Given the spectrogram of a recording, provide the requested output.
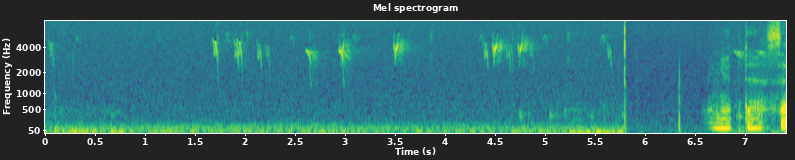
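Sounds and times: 
two birds calling: 0:00.0 - 0:05.9.

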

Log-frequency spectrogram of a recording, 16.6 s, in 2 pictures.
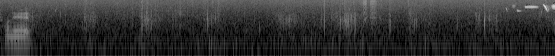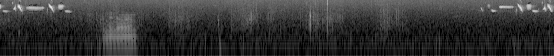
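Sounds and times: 
faint scuffling noises: 0:04.1 - 0:07.6, 0:09.6 - 0:14.4
bird chirping: 0:07.5 - 0:10.0, 0:15.1 - 0:16.6.

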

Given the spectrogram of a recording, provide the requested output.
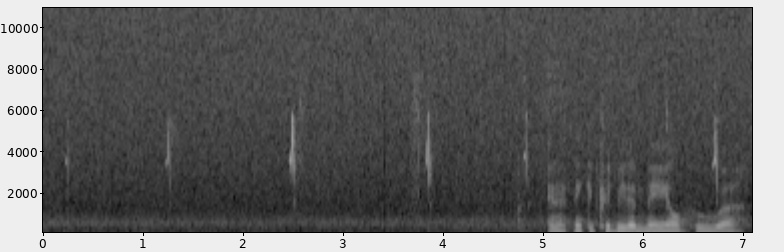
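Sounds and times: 
wild bird calling: 0:00.0 - 0:07.0
speech: 0:05.0 - 0:07.0.

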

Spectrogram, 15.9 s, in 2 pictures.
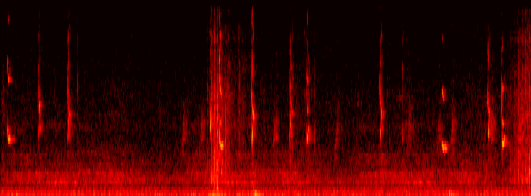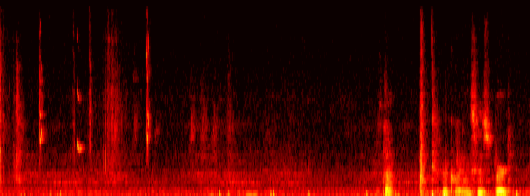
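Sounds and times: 
baby bird begging calls: 0:00.0 - 0:01.4, 0:02.7 - 0:12.2
speech: 0:14.8 - 0:15.8.

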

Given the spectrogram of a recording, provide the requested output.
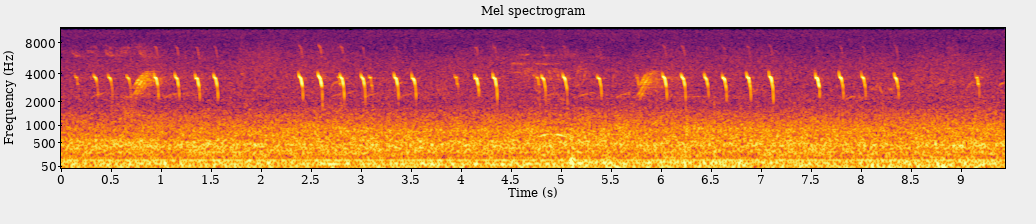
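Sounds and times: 
wild bird calling above the cages: 0:00.1 - 0:09.3.

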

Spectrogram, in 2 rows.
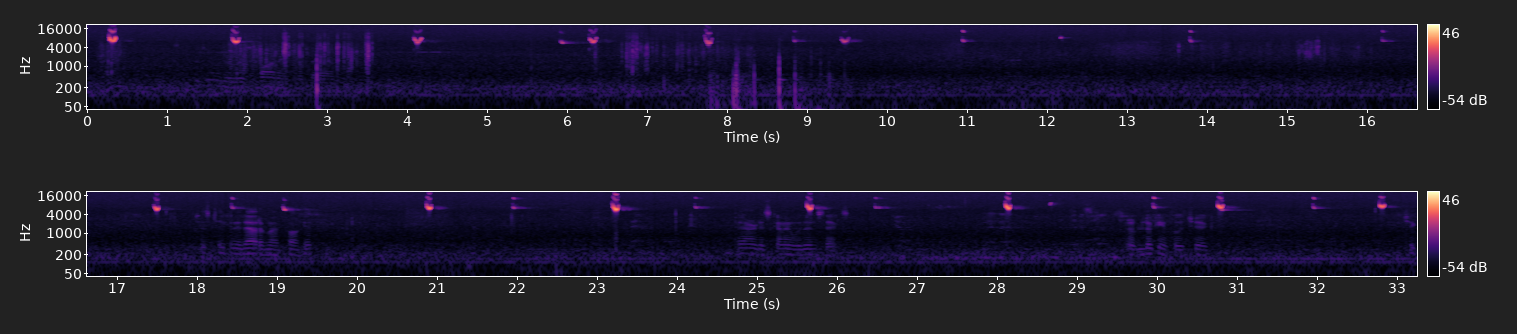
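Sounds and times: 
parrot chick chirping: 0:00.0 - 0:09.9, 0:10.8 - 0:11.4, 0:17.3 - 0:22.4, 0:23.0 - 0:23.5, 0:25.3 - 0:26.7, 0:27.3 - 0:28.6, 0:29.8 - 0:31.2, 0:31.9 - 0:33.2
low hum: 0:00.0 - 0:33.2.

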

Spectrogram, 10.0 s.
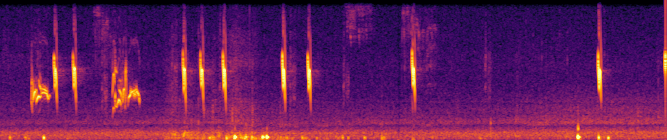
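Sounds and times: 
purple finch song: 0:00.0 - 0:06.7, 0:08.7 - 0:09.3.

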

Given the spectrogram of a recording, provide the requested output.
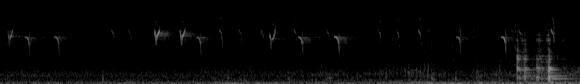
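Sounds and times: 
crossbills chittering: 0:00.2 - 0:05.7.

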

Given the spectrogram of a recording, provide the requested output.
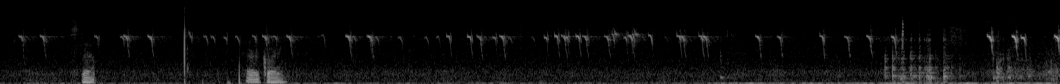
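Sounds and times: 
crossbill calls: 0:00.0 - 0:10.5
speech: 0:00.8 - 0:01.1, 0:02.4 - 0:03.0.

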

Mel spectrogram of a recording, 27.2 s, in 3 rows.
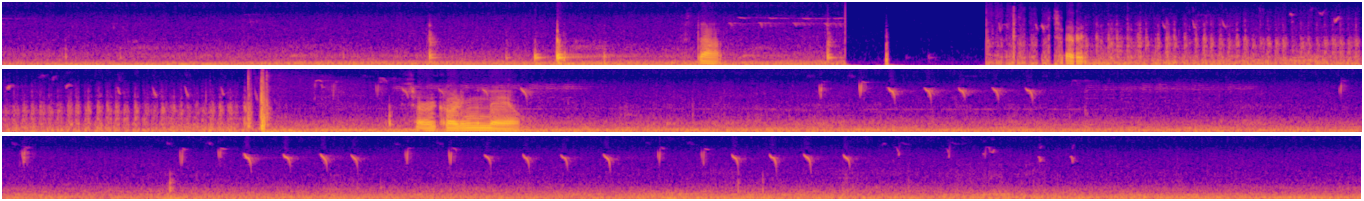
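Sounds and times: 
low hum: 0:00.0 - 0:27.1
speech: 0:04.6 - 0:04.9, 0:11.8 - 0:12.6
female bird giving flight calls from her nest: 0:04.6 - 0:05.7, 0:06.6 - 0:13.3, 0:14.2 - 0:25.4.

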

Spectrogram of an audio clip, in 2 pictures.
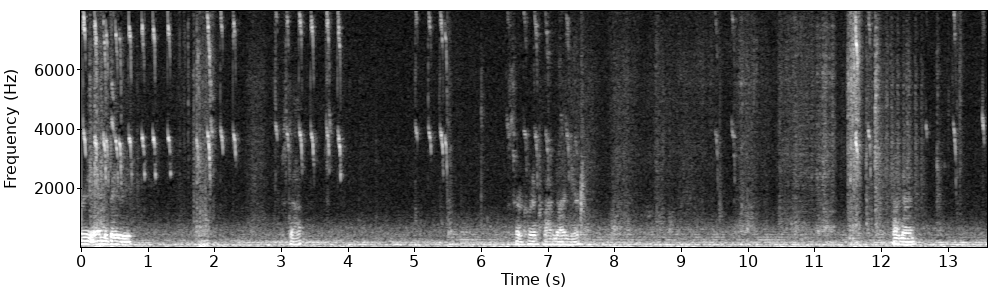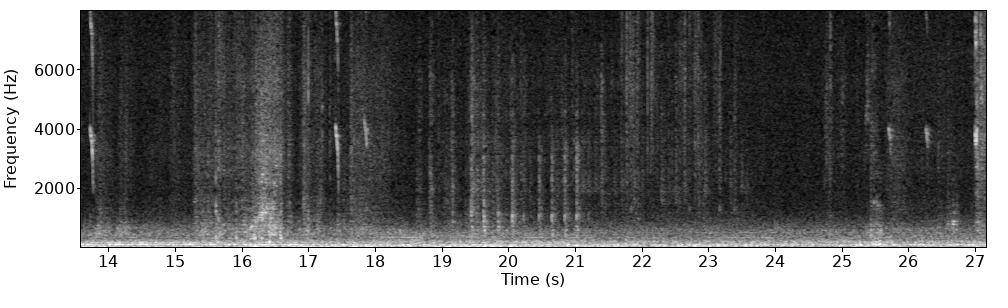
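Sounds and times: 
speech: 0:00.0 - 0:01.0, 0:03.1 - 0:03.5, 0:06.5 - 0:07.7, 0:12.2 - 0:12.6
agitated birds calling near nest: 0:00.0 - 0:15.3, 0:16.2 - 0:20.6, 0:25.0 - 0:27.1
constant low rumble: 0:00.0 - 0:27.0.

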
